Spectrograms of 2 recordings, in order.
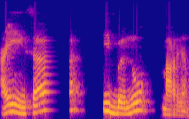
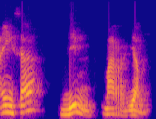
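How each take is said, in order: First: The middle word is the full form 'ibnu'. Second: The middle word is the short form 'bin'. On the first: It names a parent who is not the father. The speaker calls it right. "Yang tepat adalah" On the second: It treats the mother as if she were a father. The speaker calls it wrong. "tidak boleh disebut dengan"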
